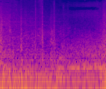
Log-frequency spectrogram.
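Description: A deep, steady low rumble with a few short, sharp hits in the first second.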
